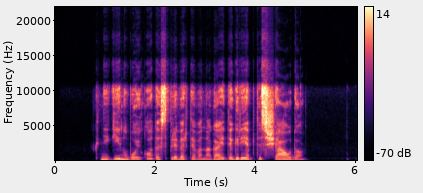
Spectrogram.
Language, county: Lithuanian, Vilnius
